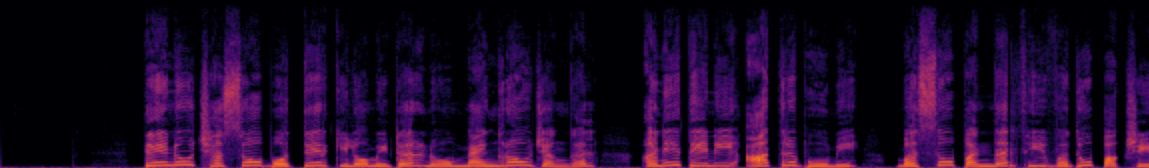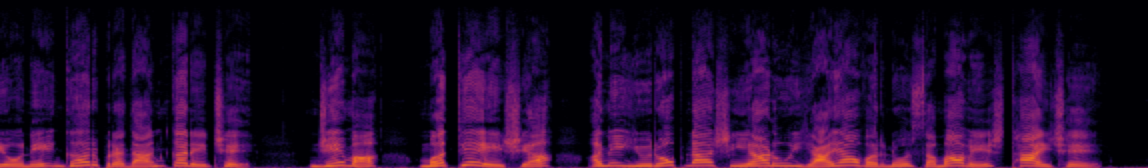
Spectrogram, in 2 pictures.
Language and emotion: Gujarati, neutral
